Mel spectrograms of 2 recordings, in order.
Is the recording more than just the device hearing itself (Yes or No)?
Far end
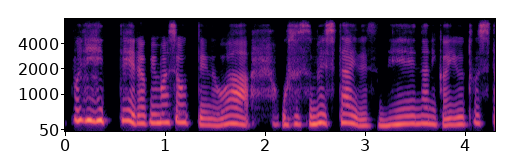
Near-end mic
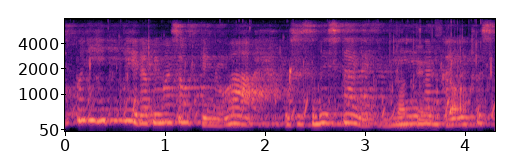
Yes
